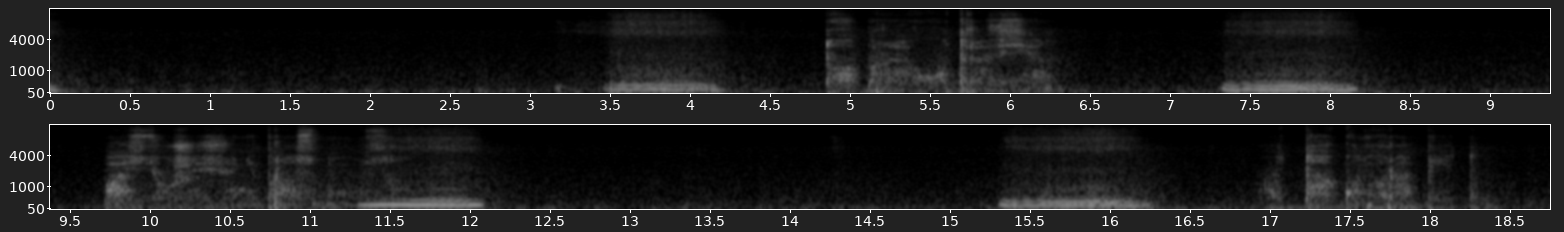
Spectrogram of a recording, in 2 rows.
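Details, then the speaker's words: Sleeping cat snoring like a human: soft, regular snoring about 15 breaths a minute, with quiet whispering in the room. "Ничего себе, Баська топит, как человек храпит."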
